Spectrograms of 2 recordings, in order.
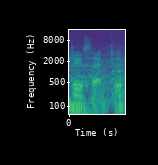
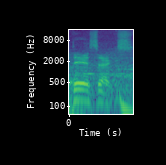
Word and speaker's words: DSX: And and by the way, thank you for saying it correctly. It's not DX. No, it's not. Yeah, it's DSX.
